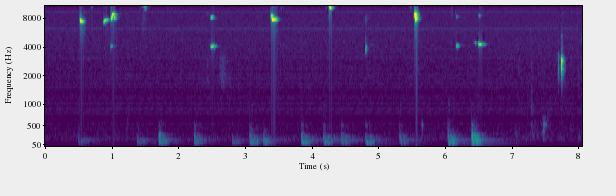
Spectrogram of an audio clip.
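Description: Faint taps and tiny squeaks of a marker writing on a glass lightboard, stopping near the end.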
